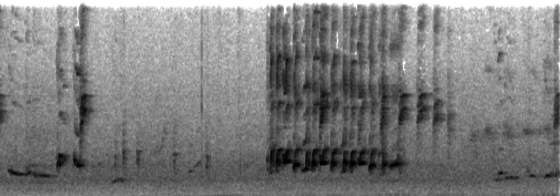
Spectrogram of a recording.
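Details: Grey butcherbird singing in a backyard: scattered clear, piping notes, then a two-second burst of rapid, rich warbling and chattering phrases before quieter notes resume.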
